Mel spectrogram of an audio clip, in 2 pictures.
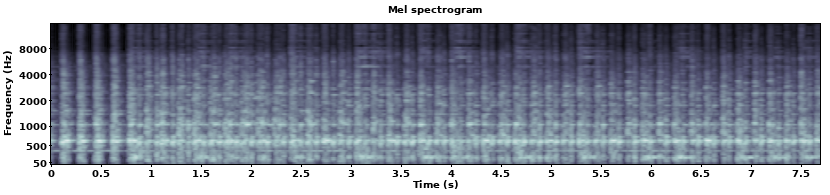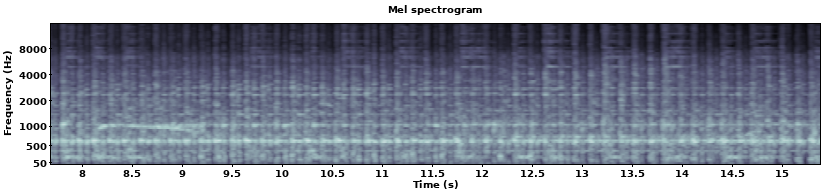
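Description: Chenda drums beaten in a fast, dense roll for the temple ritual dance, with a steady ringing tone held above the drumming.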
